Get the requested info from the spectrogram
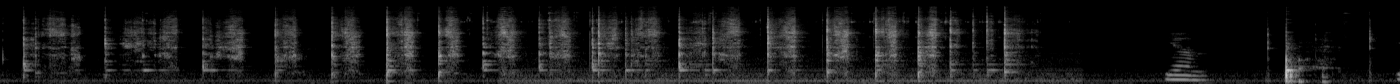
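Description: Metal spoon scraping and clinking against a saucepan as thick champurrado is scraped out into a mug, about two or three strokes a second for ten seconds. After a short pause there is a single sharp knock near the end.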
